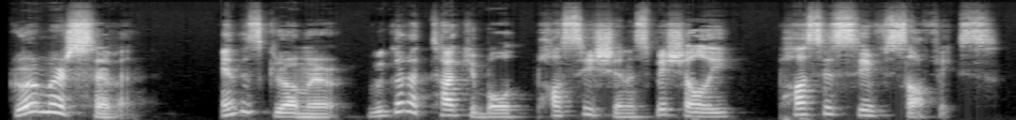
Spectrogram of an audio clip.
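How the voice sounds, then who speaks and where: Pitched on the high side with huge swings, his voice is darkish and moves at a moderate pace. The man is a language teacher giving a slow explanatory lesson, patiently breaking beginner grammar into single steps.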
